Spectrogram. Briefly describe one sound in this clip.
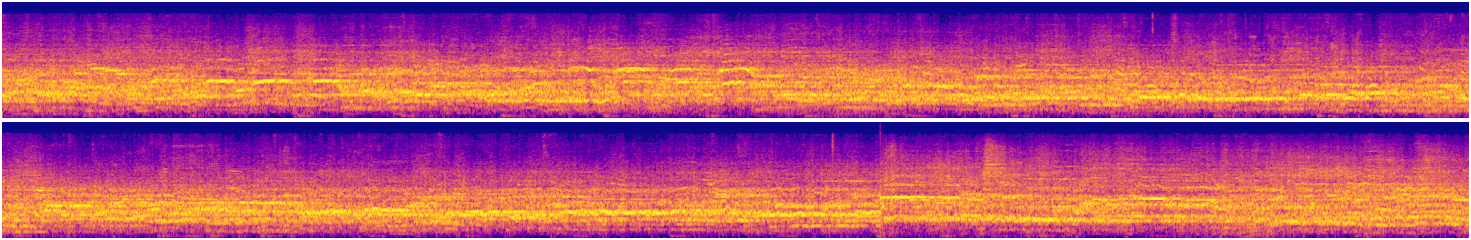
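A large crowd of marchers chants and cheers outdoors.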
